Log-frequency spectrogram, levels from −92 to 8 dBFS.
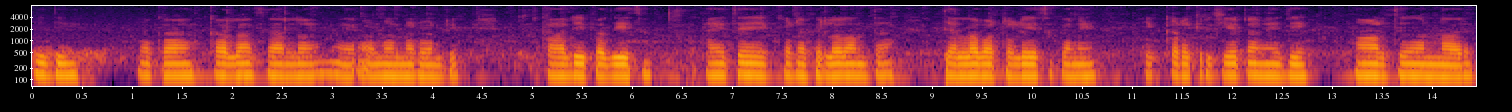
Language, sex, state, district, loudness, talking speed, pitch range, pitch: Telugu, male, Telangana, Karimnagar, -19 LUFS, 65 wpm, 125-130 Hz, 130 Hz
